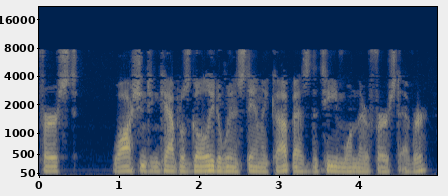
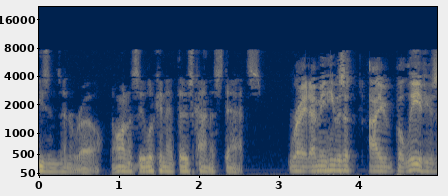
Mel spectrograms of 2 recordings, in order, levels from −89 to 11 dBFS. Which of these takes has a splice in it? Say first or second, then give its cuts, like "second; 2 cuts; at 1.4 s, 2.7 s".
second; 1 cut; at 0.9 s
